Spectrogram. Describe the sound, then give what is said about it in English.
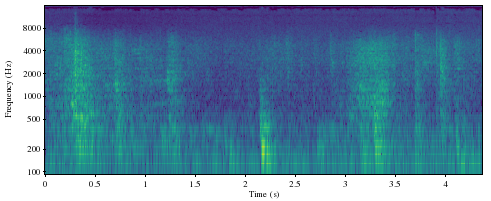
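A guidance counselor opens a cabinet and pulls out a file folder: a few scraping, rustling bursts with soft knocks, spaced unevenly and heard alone. “Soon after, a guidance counselor opens a cabinet and pulls out a file folder.”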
